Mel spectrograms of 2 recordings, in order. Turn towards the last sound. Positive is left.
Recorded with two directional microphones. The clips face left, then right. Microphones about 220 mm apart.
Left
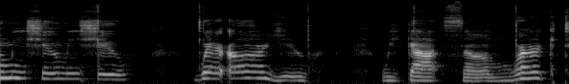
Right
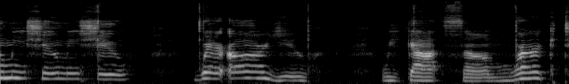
turn(degrees=5)  # may be behind; listen again after turning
